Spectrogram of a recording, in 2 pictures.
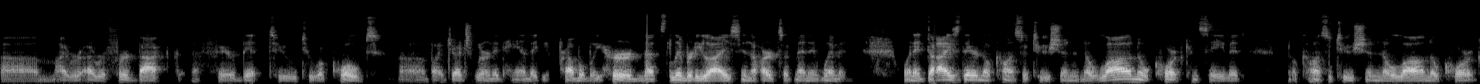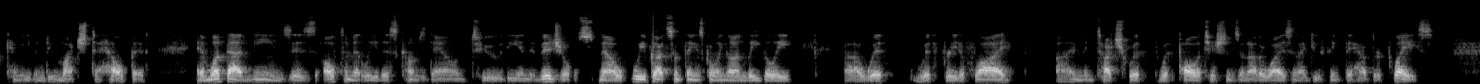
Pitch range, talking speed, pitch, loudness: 90-110 Hz, 205 wpm, 90 Hz, -23 LUFS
